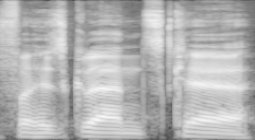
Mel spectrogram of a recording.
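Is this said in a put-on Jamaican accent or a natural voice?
Jamaican accent. It is said in a put-on Jamaican accent. The speaker calls it wrong. "If you think that's Jamaican"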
